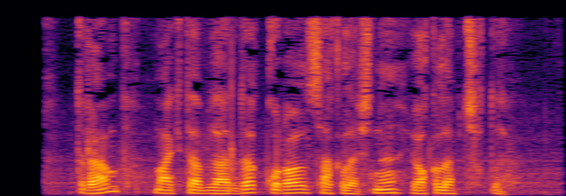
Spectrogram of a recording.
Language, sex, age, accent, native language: Uzbek, male, 18-24, Farg'ona, Uzbek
